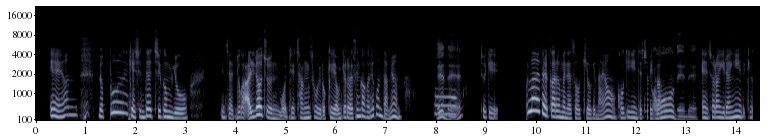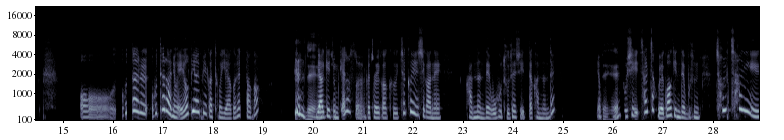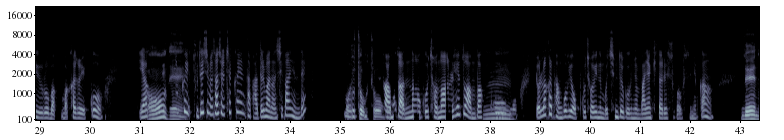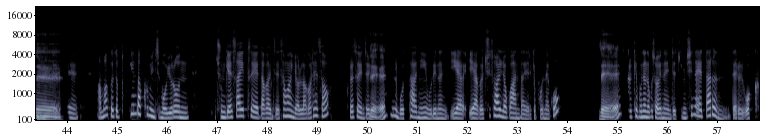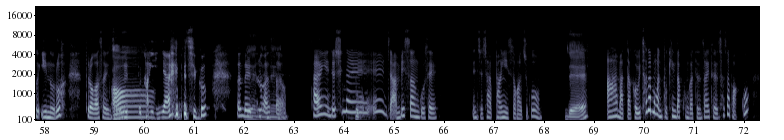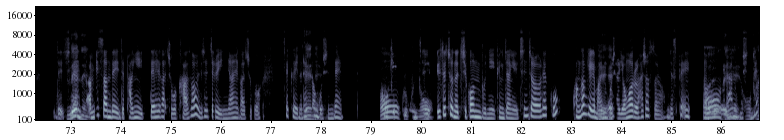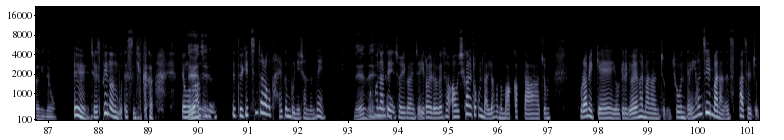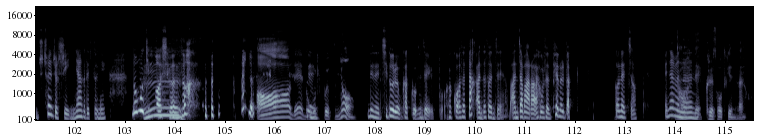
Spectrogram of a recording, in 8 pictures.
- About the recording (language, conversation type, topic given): Korean, podcast, 관광지에서 우연히 만난 사람이 알려준 숨은 명소가 있나요?
- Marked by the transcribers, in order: other background noise; tapping; throat clearing; unintelligible speech; laughing while speaking: "워크인으로"; in English: "워크인으로"; laughing while speaking: "해 가지고"; laughing while speaking: "못했으니까"; laughing while speaking: "너무 기뻐하시면서"; laugh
